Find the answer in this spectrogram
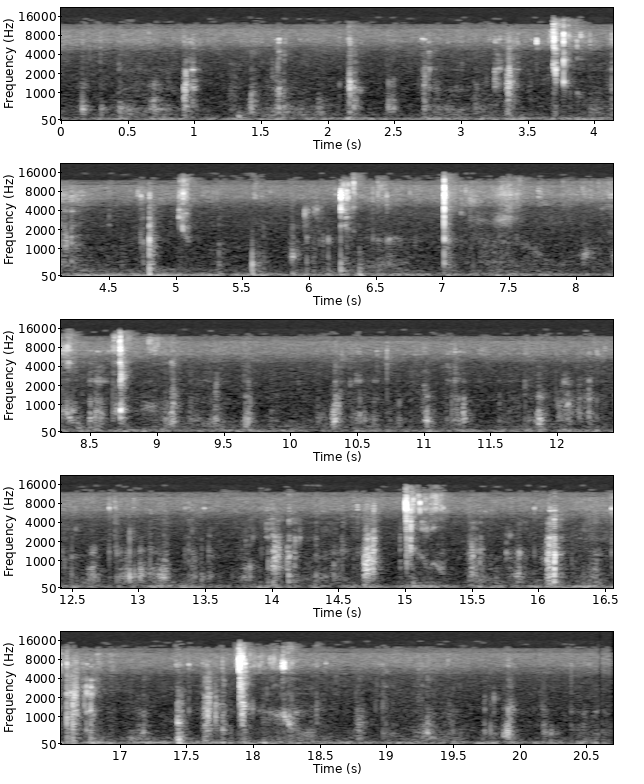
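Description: Quiet, close-up chewing of smoked pork spare rib: irregular wet mouth clicks and small crunches of the crisp crust as the meat is chewed.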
